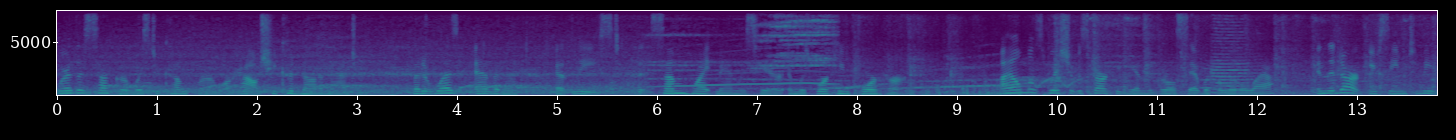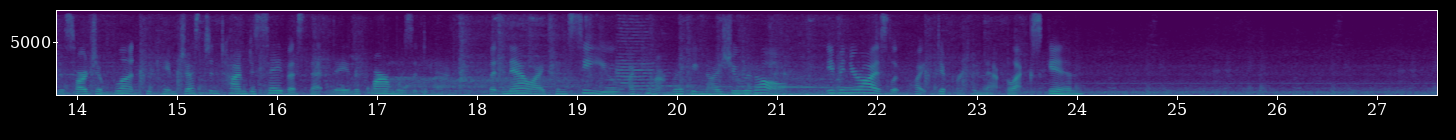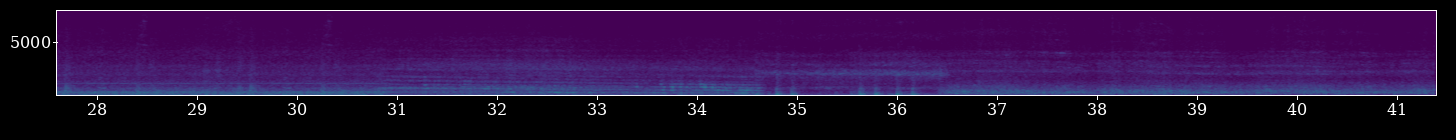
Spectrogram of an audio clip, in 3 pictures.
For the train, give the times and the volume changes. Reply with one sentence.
You can hear the train from 0.0 to 41.3 s, getting quieter.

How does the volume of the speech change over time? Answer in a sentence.
The volume of the speech stays about the same.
